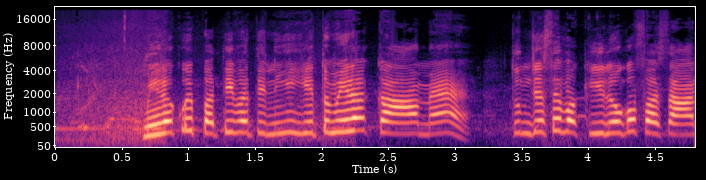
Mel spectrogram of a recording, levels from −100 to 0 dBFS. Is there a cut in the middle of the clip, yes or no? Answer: no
